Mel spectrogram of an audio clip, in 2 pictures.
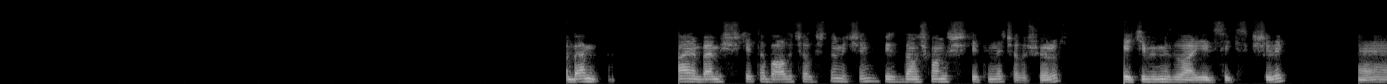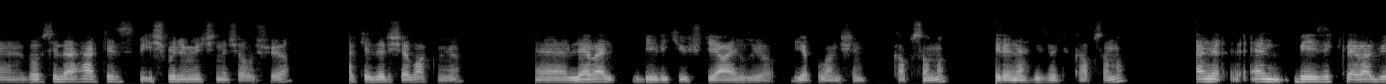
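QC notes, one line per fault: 5.63, 6.75, 11.2, 13.55, 17.33, 19.19, 23.79, 25.8 s: clipped start after a pause. The idle output device wakes late, cutting 37 to 43 ms from each onset, so speech starts abruptly.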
